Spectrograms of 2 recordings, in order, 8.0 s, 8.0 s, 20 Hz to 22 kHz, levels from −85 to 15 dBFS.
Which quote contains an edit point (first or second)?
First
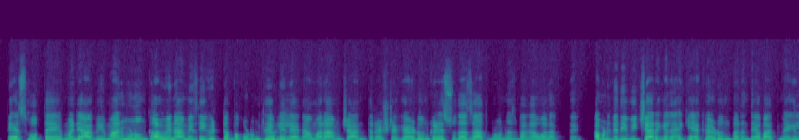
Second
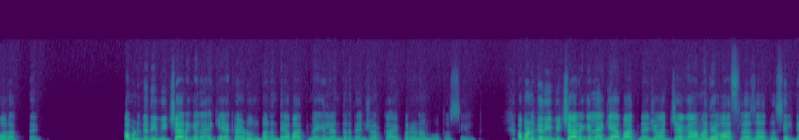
first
